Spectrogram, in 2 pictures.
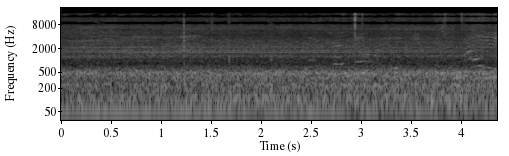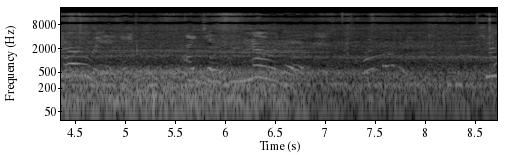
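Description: Electric blower fan of an inflatable Santa Claus yard decoration, running with a steady whir heard close up at the base of the inflatable; it grows a little fainter near the end.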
